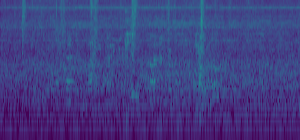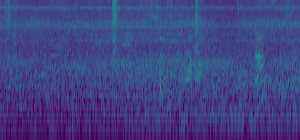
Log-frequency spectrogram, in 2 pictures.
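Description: Steady hum and hiss of a small shop's interior, broken by a few light clicks and knocks. Faint voices come in near the end.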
